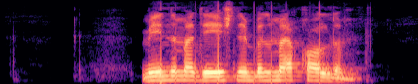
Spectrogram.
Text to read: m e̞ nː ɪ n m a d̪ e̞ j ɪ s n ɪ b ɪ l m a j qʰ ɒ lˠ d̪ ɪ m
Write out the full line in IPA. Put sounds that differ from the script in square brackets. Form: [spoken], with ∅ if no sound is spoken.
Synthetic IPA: m e̞ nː ɪ [∅] m a d̪ e̞ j ɪ [ʃ] n ɪ b ɪ l m a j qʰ ɒ lˠ d̪ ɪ m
